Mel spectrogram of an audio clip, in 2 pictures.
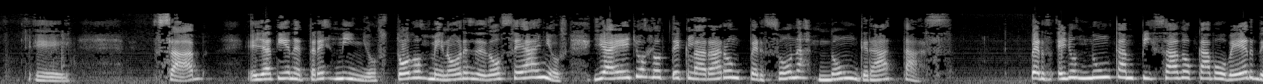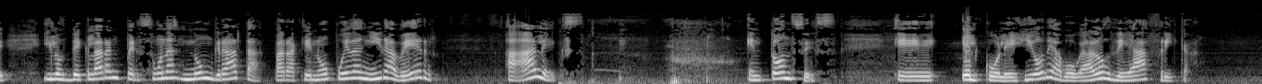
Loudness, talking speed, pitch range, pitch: -13 LUFS, 115 wpm, 215-280 Hz, 250 Hz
